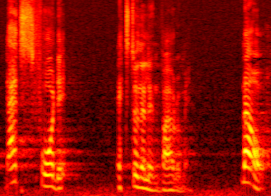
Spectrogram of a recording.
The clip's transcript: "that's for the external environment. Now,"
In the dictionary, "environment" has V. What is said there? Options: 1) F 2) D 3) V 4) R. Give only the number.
3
